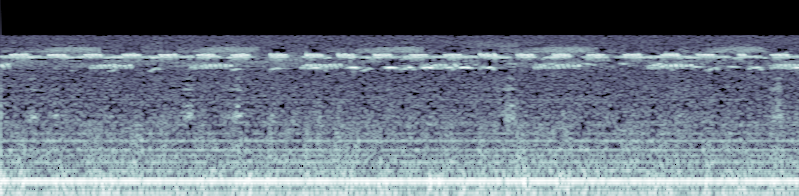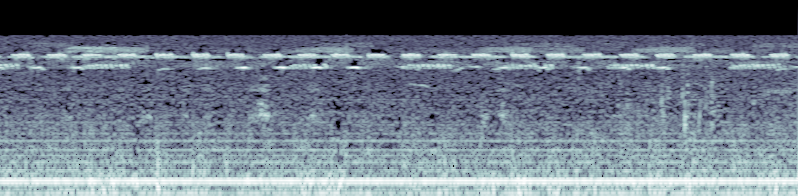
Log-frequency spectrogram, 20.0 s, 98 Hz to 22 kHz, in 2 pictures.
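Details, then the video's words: Crickets calling in the wilderness of eastern Botswana at 2:30 AM on 21 May 2016, several insects repeating high, pulsed chirps in steady overlapping bands over a constant low hum. "1 Hour cricket sound"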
